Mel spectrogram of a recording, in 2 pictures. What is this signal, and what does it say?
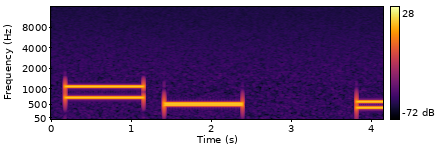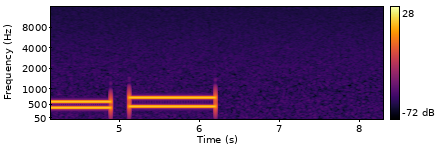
Aircraft SELCAL, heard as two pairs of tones. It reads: JP-EF CG-DJ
